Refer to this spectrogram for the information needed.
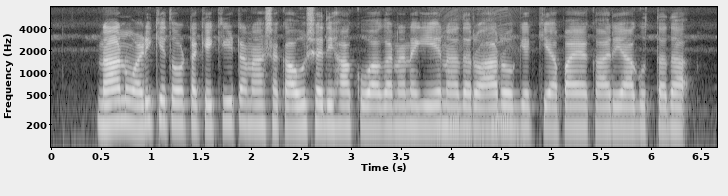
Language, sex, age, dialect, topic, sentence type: Kannada, male, 51-55, Coastal/Dakshin, agriculture, question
